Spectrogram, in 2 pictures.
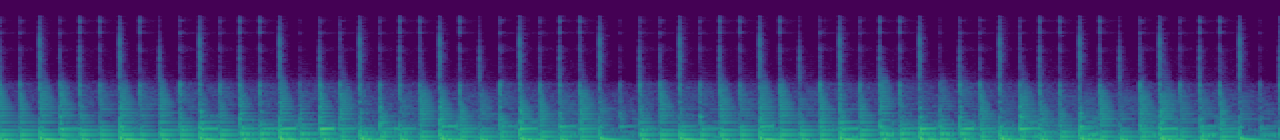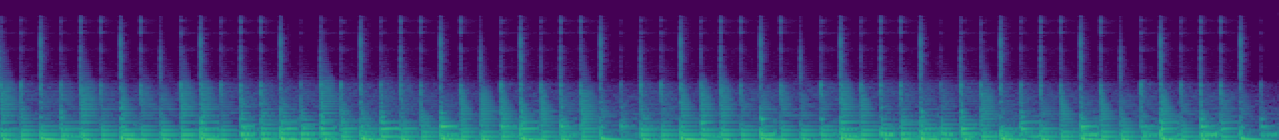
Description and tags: The Plan - Upbeat Loop - (No Voice Edit)
This is a shorter loopable version of my sound "The Plan - Upbeat Loop".
The voice has been removed.
It has better seamless looping than the original.
fast, groovy, joyful, loop, planning, seamless, upbeat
